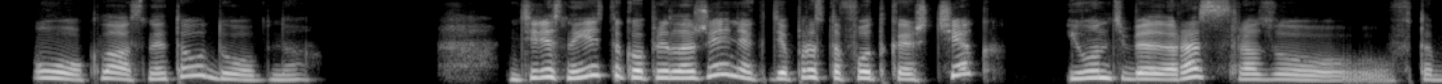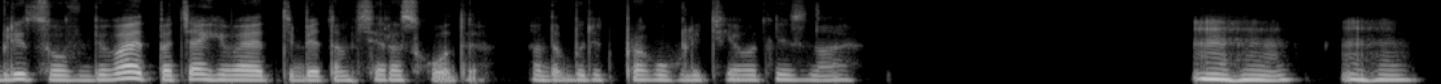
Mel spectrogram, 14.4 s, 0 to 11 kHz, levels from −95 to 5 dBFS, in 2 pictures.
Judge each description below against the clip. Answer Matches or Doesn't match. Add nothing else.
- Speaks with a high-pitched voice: Matches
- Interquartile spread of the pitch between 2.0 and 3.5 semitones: Doesn't match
